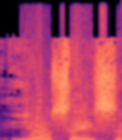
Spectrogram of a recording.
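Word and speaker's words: Yoses (Ἰωσῆς): The Bible tells us in Acts chapter 4, Yoses is really how you would pronounce his name in the time and out of the Greek.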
